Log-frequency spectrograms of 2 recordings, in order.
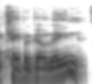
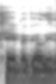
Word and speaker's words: cabergoline: I think I pronounce it Cabergoline, but it's the CER, right? Is that the one we're talking about? Yeah. Yeah, just different pronunciation.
